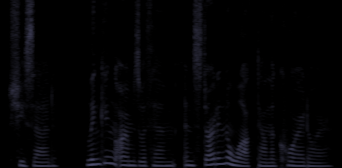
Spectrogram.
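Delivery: ordinary delivery, nothing marked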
